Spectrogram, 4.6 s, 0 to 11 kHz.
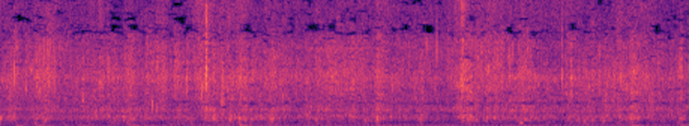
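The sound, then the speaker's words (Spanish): Steady, churning water splashes with rhythmic strokes slapping the surface over a constant background of wind or engine rumble, as a Chilean woman swims a 2.5 km route in the Antarctic sea, in water of 2 degrees. “Esta es ella nadando en el Antártico.”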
